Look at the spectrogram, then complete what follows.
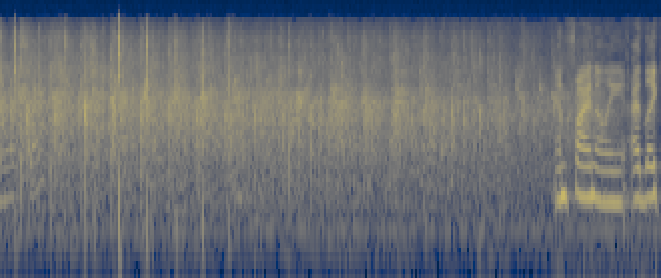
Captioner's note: applause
